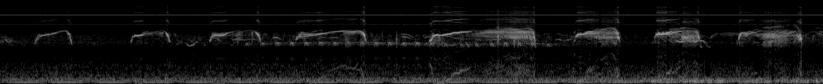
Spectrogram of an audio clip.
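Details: Bald eagle nestlings squealing as the mother feeds them seal placenta, the youngest taking most. Arched, high whistled notes repeat roughly once a second and grow louder and harsher toward the end over a low background hum.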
